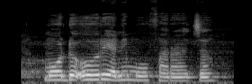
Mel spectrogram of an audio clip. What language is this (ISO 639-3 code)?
kik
